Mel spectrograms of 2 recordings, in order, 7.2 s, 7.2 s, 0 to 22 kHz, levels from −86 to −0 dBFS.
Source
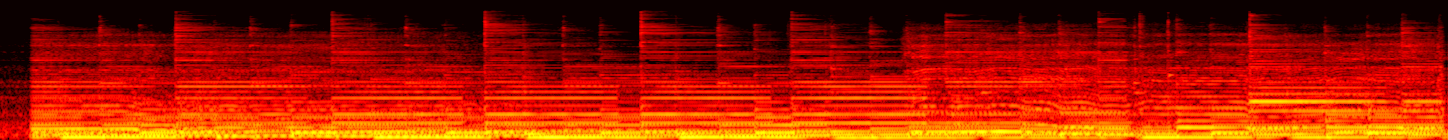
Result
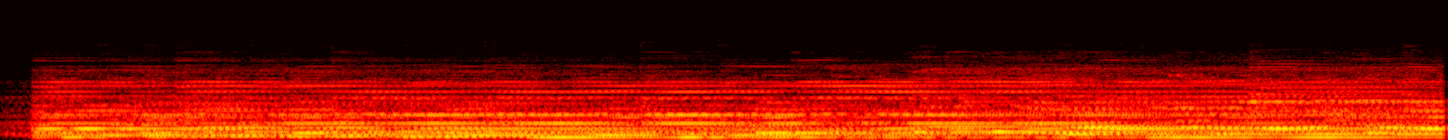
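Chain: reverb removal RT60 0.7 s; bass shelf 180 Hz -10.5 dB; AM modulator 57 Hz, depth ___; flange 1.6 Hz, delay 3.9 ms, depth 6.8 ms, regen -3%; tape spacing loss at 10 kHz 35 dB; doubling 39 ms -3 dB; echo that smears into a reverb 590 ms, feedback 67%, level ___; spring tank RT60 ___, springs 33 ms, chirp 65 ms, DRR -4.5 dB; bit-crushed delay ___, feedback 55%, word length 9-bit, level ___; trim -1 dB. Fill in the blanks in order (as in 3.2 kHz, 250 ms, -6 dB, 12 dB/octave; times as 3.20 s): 15%, -10 dB, 1.7 s, 120 ms, -12.5 dB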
